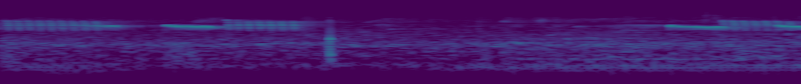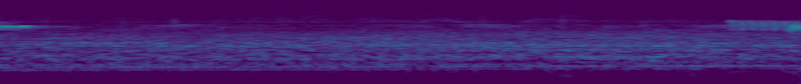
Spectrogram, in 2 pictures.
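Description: A bird calling in three short bouts, near the start, around three to four seconds in, and at the very end. Each bout is harsh buzzy rattles mixed with short whistled notes, over faint steady forest background.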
